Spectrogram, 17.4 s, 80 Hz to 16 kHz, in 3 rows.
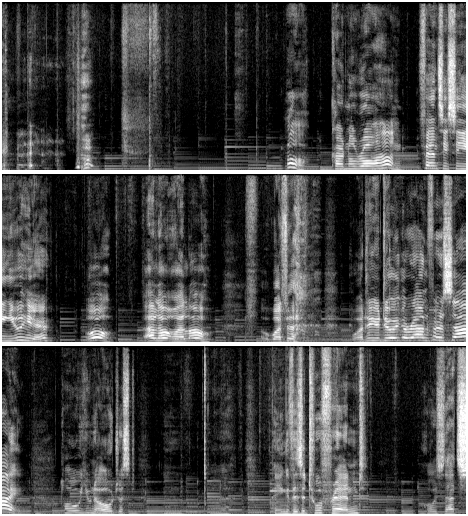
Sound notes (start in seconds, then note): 0.0 laughs; 9.4 laughs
